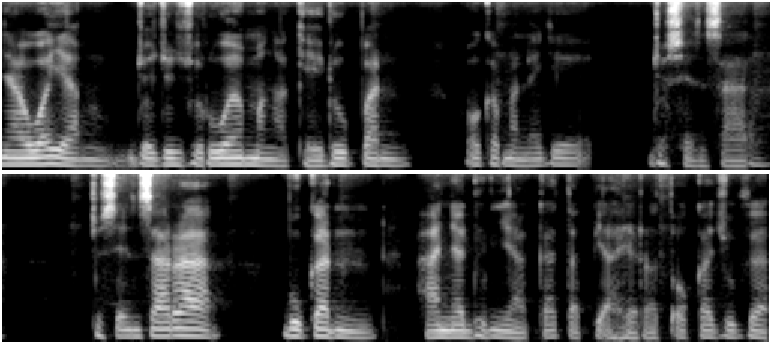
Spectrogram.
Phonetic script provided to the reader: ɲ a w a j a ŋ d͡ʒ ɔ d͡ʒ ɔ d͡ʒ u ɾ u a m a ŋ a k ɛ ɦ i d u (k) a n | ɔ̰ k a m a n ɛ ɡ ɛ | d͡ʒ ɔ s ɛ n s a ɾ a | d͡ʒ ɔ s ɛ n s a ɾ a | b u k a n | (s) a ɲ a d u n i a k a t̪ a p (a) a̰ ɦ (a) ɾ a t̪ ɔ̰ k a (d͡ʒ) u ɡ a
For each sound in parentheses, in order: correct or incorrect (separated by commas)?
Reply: incorrect, incorrect, incorrect, incorrect, correct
